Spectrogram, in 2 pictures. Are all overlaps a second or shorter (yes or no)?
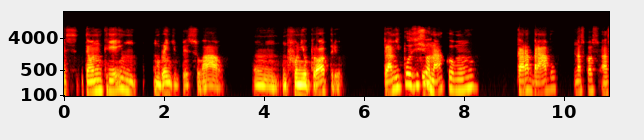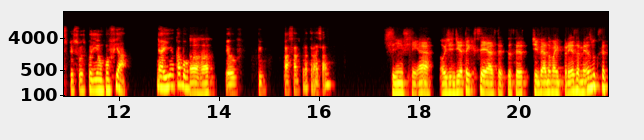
yes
